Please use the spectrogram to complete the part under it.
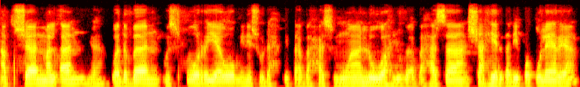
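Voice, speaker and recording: A man teaching an Arabic vocabulary lesson, explaining slowly and repeating words with frequent fillers. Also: medium pitch, a little mellow, no echo, lo-fi sound. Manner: slow, repetitive explaining with frequent "ya". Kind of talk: classroom lesson.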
